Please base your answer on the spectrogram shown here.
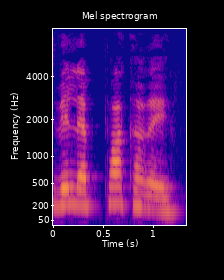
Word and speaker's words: Ville Paakkari: welcome to HANSA.newscast, Ville Paakkari. Did I pronounce it Thank correctly, by the you.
